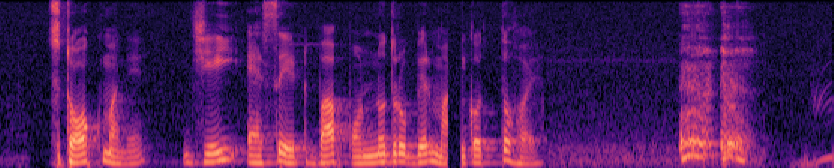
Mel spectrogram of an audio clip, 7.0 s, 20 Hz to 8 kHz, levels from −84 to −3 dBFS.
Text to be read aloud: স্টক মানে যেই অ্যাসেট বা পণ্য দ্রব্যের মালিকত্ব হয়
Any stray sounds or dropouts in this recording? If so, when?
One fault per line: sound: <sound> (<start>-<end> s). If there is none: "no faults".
sound: dropout (3.7-3.9 s)
sound: throat clearing (5.7-6.3 s)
